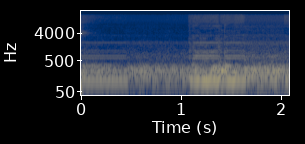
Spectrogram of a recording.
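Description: Faint steady hum, joined about a second in by a soft machine-like whir made of several steady tones.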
